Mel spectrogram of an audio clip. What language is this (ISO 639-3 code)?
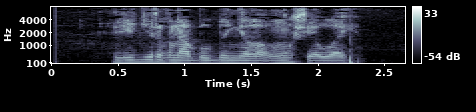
bak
